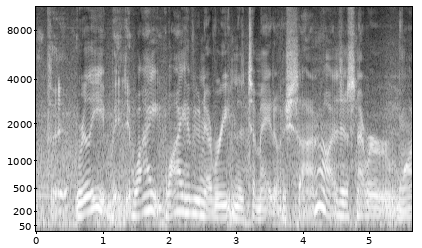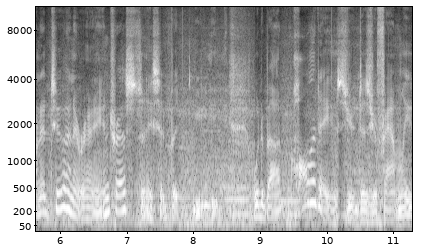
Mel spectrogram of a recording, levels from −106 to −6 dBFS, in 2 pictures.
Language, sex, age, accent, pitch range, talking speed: English, male, 50-69, American, 105-155 Hz, 185 wpm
